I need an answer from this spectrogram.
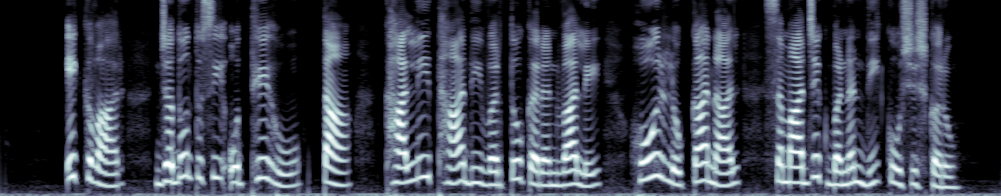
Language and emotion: Punjabi, neutral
